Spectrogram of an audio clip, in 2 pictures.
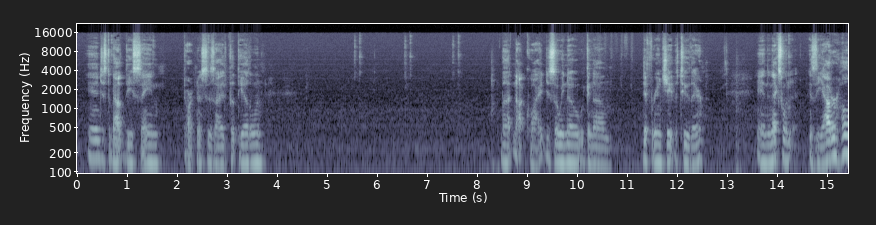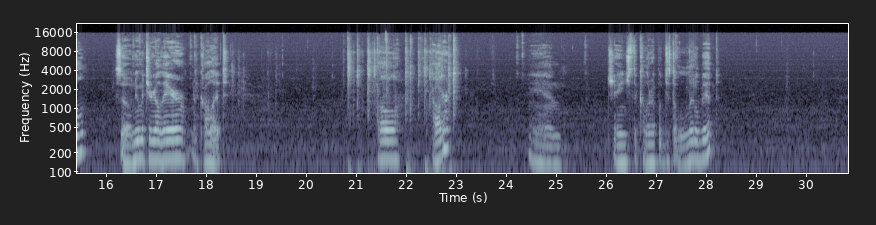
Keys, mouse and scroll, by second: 7.2-8.3 middle drag, 14.3 right click, 16.0 middle click, 21.3 l.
